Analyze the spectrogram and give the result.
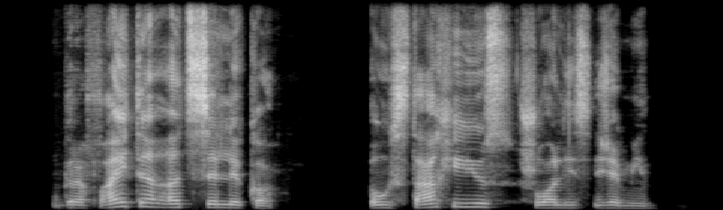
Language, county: Lithuanian, Vilnius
